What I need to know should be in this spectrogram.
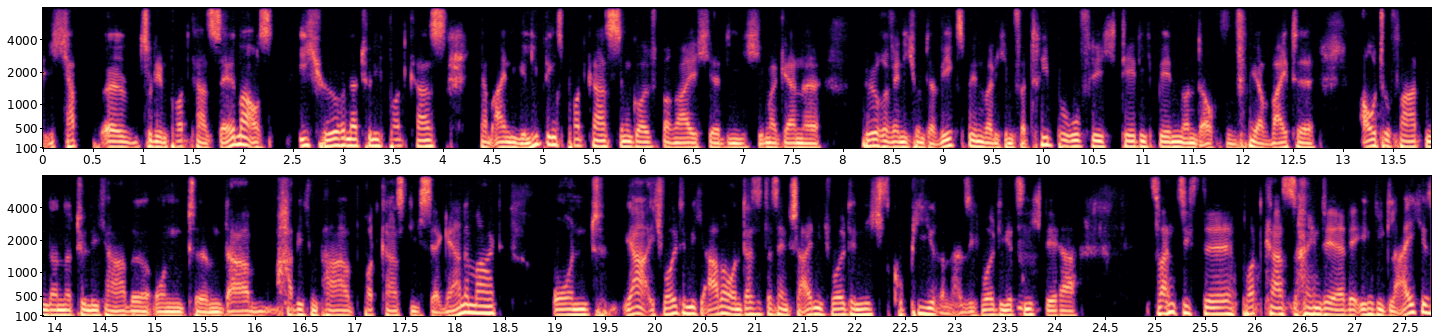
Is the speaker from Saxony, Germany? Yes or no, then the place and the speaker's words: no; North Rhine-Westphalia, Germany; moved away; also born or lived in south of Hamburg; Ich bin gebürtiger Nordrhein-Westfale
